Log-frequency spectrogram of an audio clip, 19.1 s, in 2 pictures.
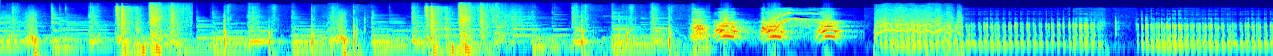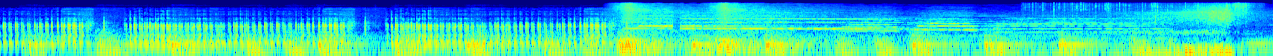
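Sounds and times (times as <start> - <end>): music: 0.0 - 5.4, 14.1 - 19.0
dog growling: 6.8 - 14.4.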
